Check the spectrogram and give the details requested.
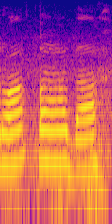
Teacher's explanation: جب اس میں وقف کیا جاتا ہے تو یہ گول تا وقف میں ہا بن جاتی ہے، راقبہ۔ سین پیش سو، را پیش رو، سورو، را دو پیش رن، سورورن، آگے وقف، سورور۔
